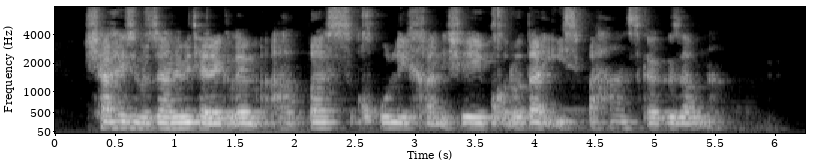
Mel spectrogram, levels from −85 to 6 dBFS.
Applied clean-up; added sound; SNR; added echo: none; none; none; reverberation time 0.2 s.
